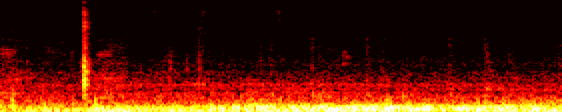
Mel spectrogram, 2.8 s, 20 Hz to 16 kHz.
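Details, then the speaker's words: Front suspension clunk over bumps on a 2019 Chevrolet Prisma LTZ, driven slowly over speed bumps twisting the body: slow rumble with one sharp dull knock, different from control-arm bushing noise; stabilizer bar suspected, not confirmed. "Esse é o barulho um pouco diferente do embuchamento né daquele barulho de bucha da bandeja eu suspeito aqui que seja algo na parte da barra estabilizadora"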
